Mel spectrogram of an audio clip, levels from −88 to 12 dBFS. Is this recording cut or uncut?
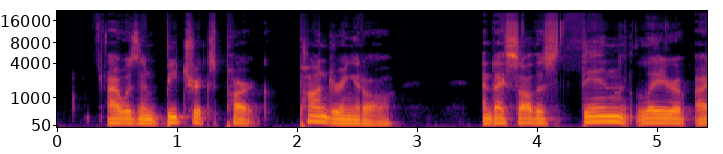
uncut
